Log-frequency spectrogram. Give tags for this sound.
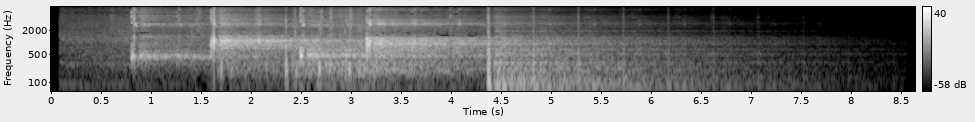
Scary; Strange; Creepy

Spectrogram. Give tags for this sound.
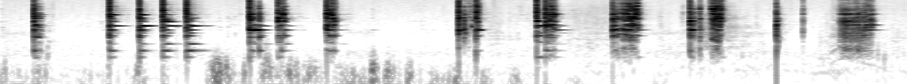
glass; scrape; scraping; tap; tapping; tinkle

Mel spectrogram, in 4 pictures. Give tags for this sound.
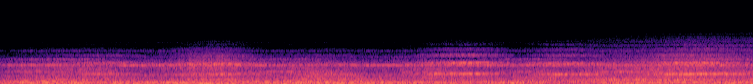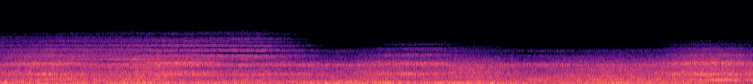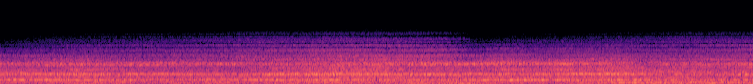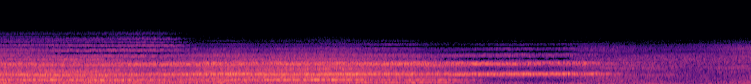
creepy; haunted; horror

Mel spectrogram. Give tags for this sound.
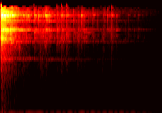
sticks; tambour; Tambourine; percussion; chime; percussive; hand; drums; rhythm; chimes; orchestral; drum

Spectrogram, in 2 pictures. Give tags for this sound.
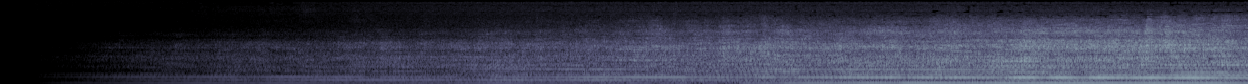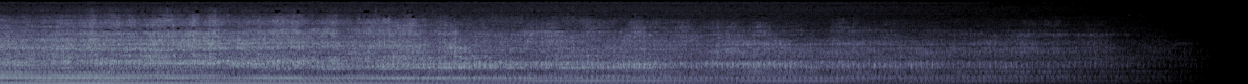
aeroplane; plane

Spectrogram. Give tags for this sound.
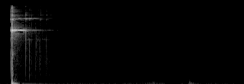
aluminum; clank; concrete; metal; metallic

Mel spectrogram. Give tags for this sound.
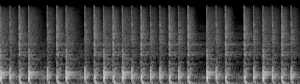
breakbeat; brushes; drums; programmed; syncopated

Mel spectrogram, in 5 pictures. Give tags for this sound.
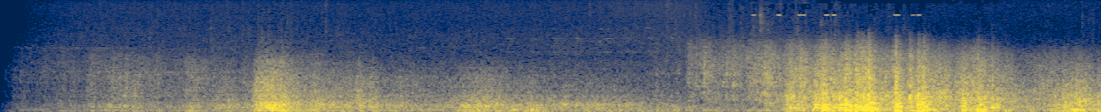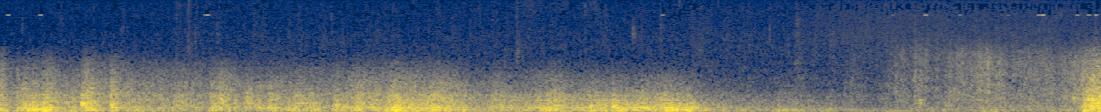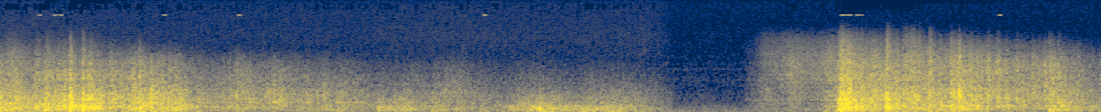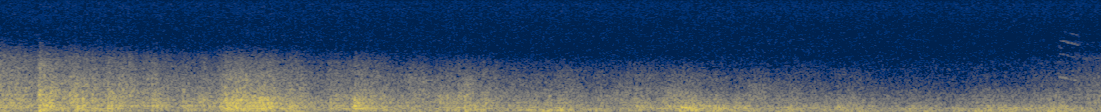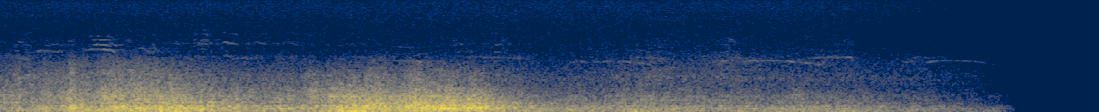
crack; field-recording; lightning; thunder; weather

